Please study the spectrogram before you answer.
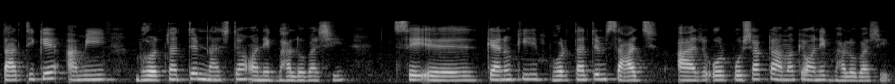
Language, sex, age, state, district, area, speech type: Bengali, female, 18-30, West Bengal, Hooghly, urban, spontaneous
